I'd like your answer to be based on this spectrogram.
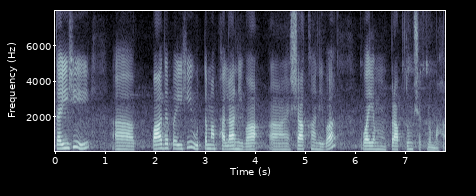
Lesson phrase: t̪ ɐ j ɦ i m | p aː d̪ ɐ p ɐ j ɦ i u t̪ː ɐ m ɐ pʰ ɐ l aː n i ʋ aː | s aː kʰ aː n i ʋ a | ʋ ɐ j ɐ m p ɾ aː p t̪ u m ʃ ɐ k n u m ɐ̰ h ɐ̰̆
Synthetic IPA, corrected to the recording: t̪ ɐ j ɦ i | p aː d̪ ɐ p ɐ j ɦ i u t̪ː ɐ m ɐ pʰ ɐ l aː n i ʋ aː | ʃ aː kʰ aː n i ʋ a | ʋ ɐ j ɐ m p ɾ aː p t̪ u m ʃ ɐ k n u m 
